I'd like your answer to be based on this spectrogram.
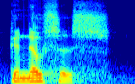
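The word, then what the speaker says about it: gnosis (γνῶσις): Our word science is a translation of the Greek word, which would be pronounced gnosis.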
